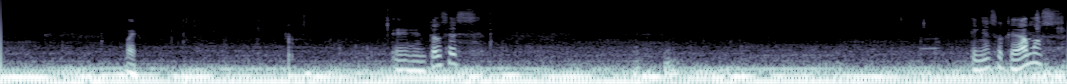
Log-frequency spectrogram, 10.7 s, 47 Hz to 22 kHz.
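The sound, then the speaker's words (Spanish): A steady, loud low rumble of street traffic on a Saturday, with around 15 cars passing continuously. Brief bits of voices rise over the noise now and then. “Bueno, entonces eh, ya hay bastantes carros, hay como unos 15 carros.”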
